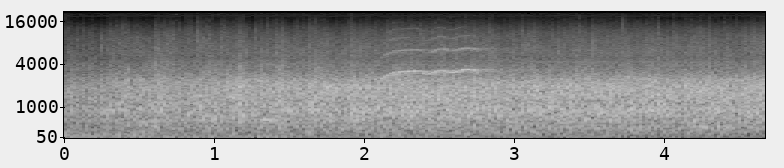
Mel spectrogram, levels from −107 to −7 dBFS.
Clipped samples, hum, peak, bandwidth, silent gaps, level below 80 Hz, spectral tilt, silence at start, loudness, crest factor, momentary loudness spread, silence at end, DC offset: under 0.1%; none; -12 dBFS; over 20 kHz; none; -52 dBFS; -2 dB/octave; 0 s; -25 LUFS; 14 dB; 5 LU; 0 s; under 0.1%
